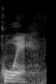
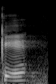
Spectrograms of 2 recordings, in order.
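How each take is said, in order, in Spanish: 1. Se dice con sonido de w después de la k. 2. Se dice sin sonido de w después de la k. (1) "no digo cue" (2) "cuando yo digo que"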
